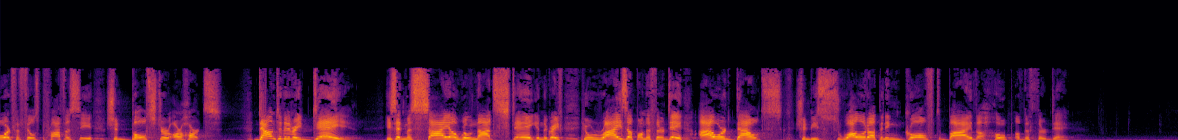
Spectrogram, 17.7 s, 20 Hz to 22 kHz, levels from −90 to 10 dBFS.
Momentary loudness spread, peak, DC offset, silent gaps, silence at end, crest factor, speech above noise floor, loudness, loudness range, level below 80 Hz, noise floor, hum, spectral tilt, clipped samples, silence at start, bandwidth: 14 LU; 0 dBFS; under 0.1%; none; 1.7 s; 18 dB; 39 dB; -17 LUFS; 6 LU; -50 dBFS; -56 dBFS; none; -3 dB/octave; under 0.1%; 0 s; 12 kHz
